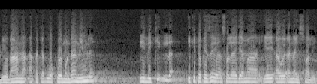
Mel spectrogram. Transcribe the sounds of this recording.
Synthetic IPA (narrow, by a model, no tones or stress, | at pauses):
ndiɔmaːnaʔakat͡ʃaɠuakuwɛmɔndanim̩lɛ | ilikilaikitɔkɛzɛaswalajaʄamaːjɛjɛʔawɛʔanaiswalḭ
